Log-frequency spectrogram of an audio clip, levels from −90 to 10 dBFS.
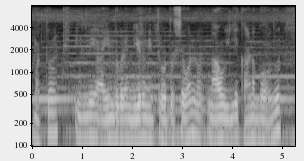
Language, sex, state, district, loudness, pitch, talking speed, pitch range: Kannada, male, Karnataka, Koppal, -17 LUFS, 120 Hz, 115 wpm, 115-140 Hz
